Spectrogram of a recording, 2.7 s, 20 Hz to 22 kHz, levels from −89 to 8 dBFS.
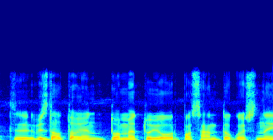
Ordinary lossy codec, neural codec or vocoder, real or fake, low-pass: Opus, 64 kbps; none; real; 10.8 kHz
